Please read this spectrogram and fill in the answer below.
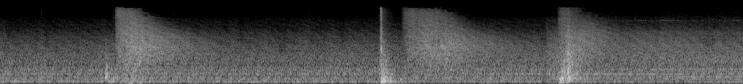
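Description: Three whooshes, each opening with a sharp hit and followed by a hiss that falls in pitch and fades over about a second. They come about a second in, near the middle and a little past two-thirds, over a steady low hum.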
